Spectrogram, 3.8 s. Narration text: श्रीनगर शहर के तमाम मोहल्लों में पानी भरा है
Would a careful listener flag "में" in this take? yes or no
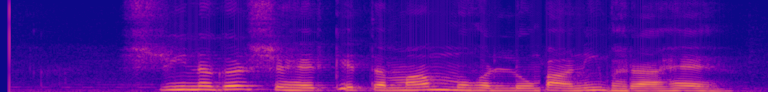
yes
